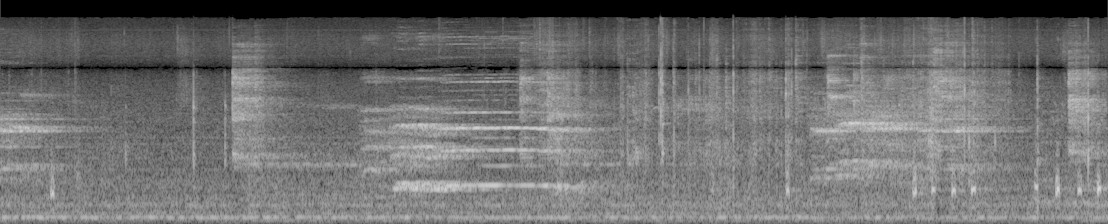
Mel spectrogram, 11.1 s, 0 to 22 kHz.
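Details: Swiss chickens at a poultry show in Boncourt, Switzerland, on 17–18 November 2012. A rooster's drawn-out, layered crow stands out over steady indoor hall noise, with scattered clucks from other birds around it.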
